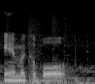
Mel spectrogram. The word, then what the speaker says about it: amicable: Okay, Merriam-Webster only lists one pronunciation, amicable.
